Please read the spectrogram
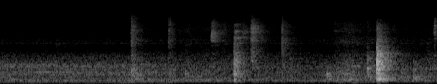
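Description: Light clicks and knocks of small plastic and metal RC crawler chassis parts being handled as the shock-hoop screws come out and the rear shock hoops are worked loose. It is quiet for about the first second, then about six sharp taps follow, the loudest one near the end.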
